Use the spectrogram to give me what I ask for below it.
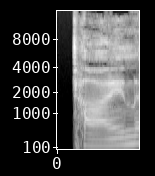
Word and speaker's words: Tine: written by a bored housewife in Minnesota named Tine. I guess that's how you pronounce her name, T-I-N-E.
